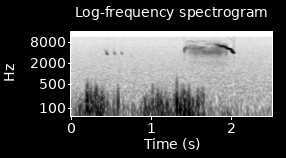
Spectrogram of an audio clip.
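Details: A single loud, harsh, high screech lasting over half a second, ending in a falling sweep. It comes from snowy owlets of mixed ages at their Arctic nest when the female returns with a lemming on a warm summer night. Brief faint chirps and low rustling come earlier.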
